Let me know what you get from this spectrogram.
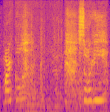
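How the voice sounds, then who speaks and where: A woman's voice: very high voice, little pitch movement, drawn-out words, sharp tone, full character voice. A woman playing a young girlfriend in a radio drama, bubbly and apologetic.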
